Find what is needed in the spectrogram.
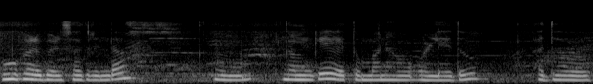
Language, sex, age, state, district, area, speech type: Kannada, female, 18-30, Karnataka, Koppal, urban, spontaneous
